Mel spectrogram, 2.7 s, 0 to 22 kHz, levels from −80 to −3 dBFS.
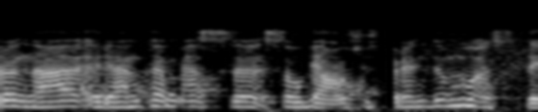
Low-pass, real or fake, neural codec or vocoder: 7.2 kHz; fake; codec, 16 kHz, 4 kbps, FunCodec, trained on LibriTTS, 50 frames a second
